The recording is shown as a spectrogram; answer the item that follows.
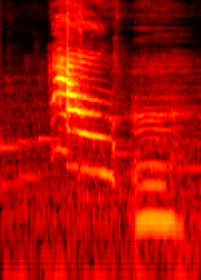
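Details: An abandoned stray kitten, crying all night, gives a high, drawn-out meow that slides downward, crying for its missing mother.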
